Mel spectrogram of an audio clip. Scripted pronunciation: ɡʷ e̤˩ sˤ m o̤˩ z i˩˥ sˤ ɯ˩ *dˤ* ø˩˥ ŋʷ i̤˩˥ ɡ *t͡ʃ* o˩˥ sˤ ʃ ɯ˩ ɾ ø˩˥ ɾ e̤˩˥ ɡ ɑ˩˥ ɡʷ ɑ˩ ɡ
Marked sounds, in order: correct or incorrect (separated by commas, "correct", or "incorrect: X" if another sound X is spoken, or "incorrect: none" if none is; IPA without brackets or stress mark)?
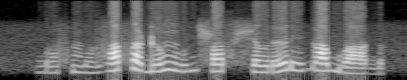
incorrect: ɖ, incorrect: ʃ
